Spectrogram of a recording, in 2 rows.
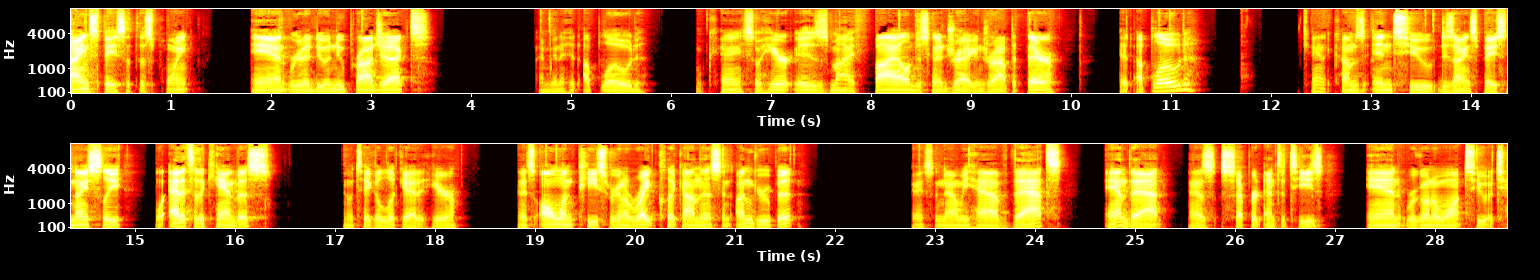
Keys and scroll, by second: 0.6 super+Tab, 1.8 super+Tab, 2.6 super+Tab, 3.6 super+Tab.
